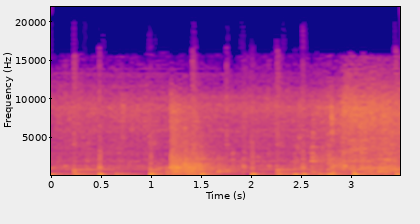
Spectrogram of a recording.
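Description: Seasoned lamb chunks sizzle and crackle loudly as they brown in a pot over fairly high heat, with repeated clanks and scrapes of stirring layered over the steady frying hiss.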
